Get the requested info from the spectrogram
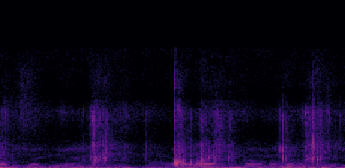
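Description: Footsteps walking on a dirt campsite track, a few soft scuffing steps, with faint voices talking in the distance.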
